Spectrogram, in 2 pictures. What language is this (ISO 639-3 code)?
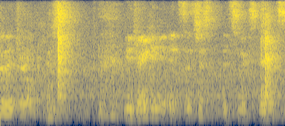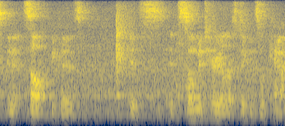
eng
